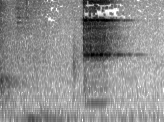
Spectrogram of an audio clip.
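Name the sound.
doorbell ringing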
